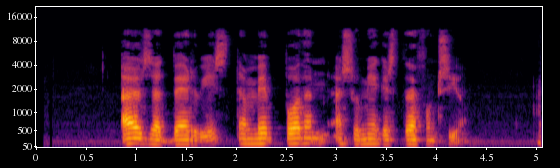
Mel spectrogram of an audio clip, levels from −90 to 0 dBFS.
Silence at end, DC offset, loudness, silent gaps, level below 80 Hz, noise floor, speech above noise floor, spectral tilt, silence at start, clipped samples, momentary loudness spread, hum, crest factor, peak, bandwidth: 0 s; under 0.1%; -22 LUFS; none; -74 dBFS; -58 dBFS; 37 dB; -5.5 dB/octave; 0.85 s; under 0.1%; 14 LU; none; 22 dB; -2 dBFS; 11.5 kHz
